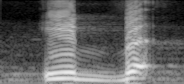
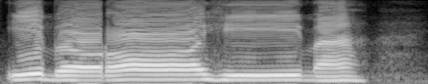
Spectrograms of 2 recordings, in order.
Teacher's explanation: Harusnya dipantulkan dan tidak menambahkan hamzah. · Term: qalqalah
